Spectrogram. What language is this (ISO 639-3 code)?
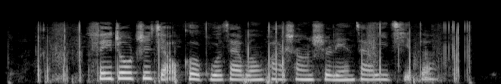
zho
